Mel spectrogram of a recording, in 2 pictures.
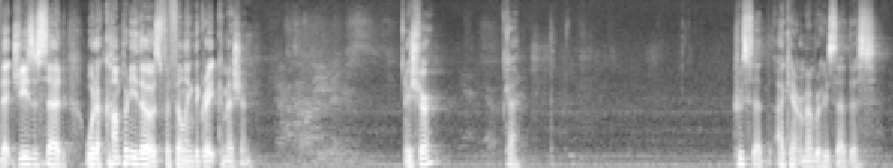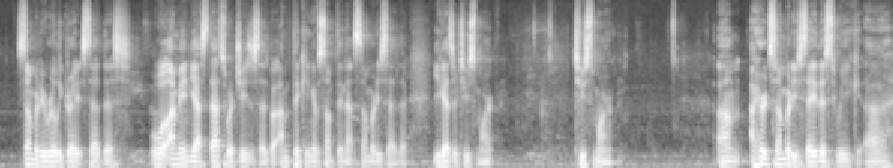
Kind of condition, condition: setting, large echoing room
